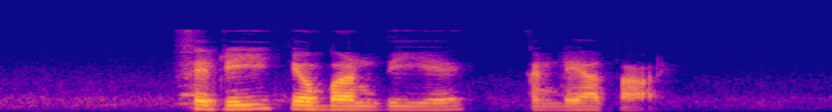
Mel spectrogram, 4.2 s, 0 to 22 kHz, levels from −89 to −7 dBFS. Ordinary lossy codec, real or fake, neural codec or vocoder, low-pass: AAC, 32 kbps; real; none; 7.2 kHz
